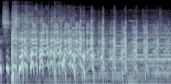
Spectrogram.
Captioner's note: everyone laughs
